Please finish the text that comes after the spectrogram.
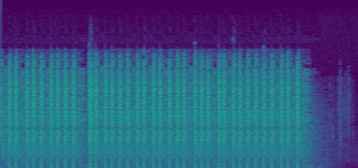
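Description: Automatic gunfire in PUBG Mobile Lite zombies mode during a boss fight, a fast, even burst of loud repeated shots lasting about four seconds before trailing off.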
